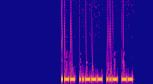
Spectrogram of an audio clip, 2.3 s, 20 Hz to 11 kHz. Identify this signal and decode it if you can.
Morse code, heard as a keyed tone, about 53 wpm, 700 Hz. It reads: W2UM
